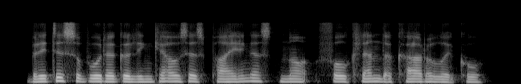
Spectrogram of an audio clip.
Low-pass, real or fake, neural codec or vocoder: 7.2 kHz; fake; codec, 16 kHz, 0.2 kbps, FocalCodec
